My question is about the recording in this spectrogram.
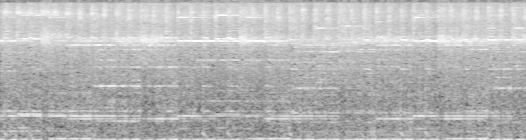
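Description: Very loud electronic dance music with deep bass notes that swell every couple of seconds, played through a car's custom competition audio system.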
